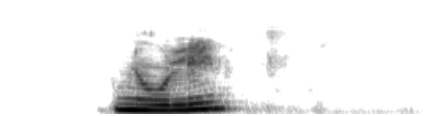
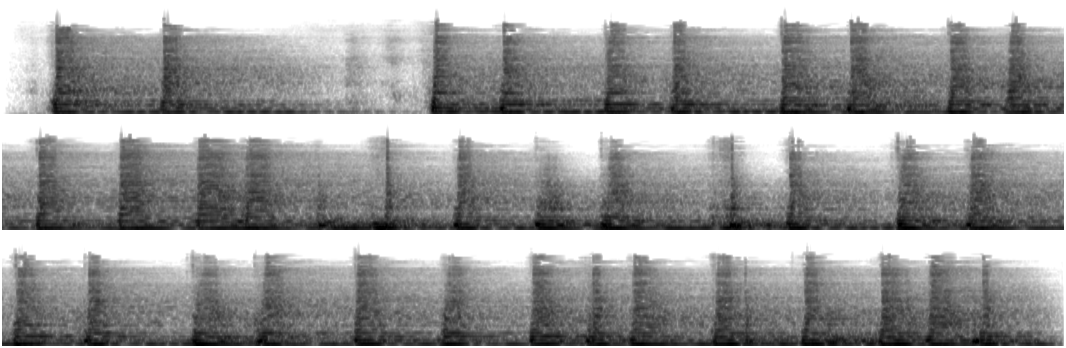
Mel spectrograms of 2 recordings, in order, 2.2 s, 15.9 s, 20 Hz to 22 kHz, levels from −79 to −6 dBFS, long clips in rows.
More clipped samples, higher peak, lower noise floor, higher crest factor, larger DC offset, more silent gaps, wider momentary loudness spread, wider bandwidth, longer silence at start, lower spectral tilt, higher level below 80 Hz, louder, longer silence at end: neither; about the same, 0 dBFS vs 0 dBFS; first, -70 dBFS vs -37 dBFS; about the same, 14 dB vs 12 dB; neither; neither; first, 19 LU vs 6 LU; second, 5.6 kHz vs 11 kHz; first, 0.55 s vs 0.25 s; first, -9.5 dB/octave vs -5.5 dB/octave; second, -58 dBFS vs -40 dBFS; first, -11 LUFS vs -14 LUFS; first, 1.05 s vs 0 s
